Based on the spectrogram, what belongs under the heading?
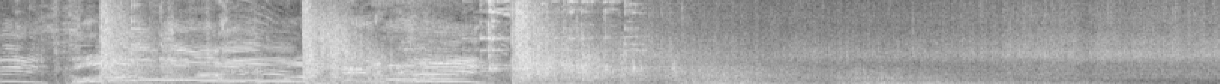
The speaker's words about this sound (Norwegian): Fyrverker! En trefoldig salutt for kolonien Godt håp!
